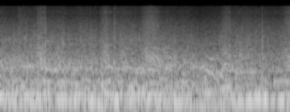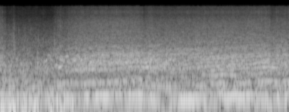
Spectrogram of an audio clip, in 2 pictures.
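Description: Other racing car engines whine nearby.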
